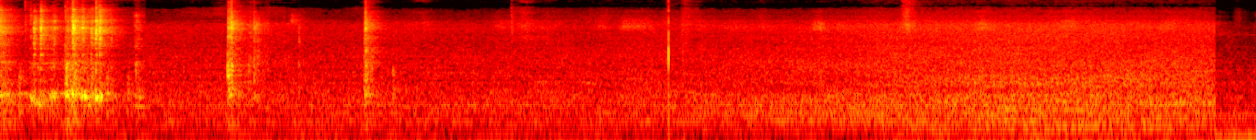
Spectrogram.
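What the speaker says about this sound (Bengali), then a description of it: "এখন প্রেসার কুকারে ঢাকনাটা লাগাই দিই" A metal lid is fitted onto a pressure cooker with a few sharp clanks and rattles at the start, followed by a long, quiet stretch of steady kitchen background noise.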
